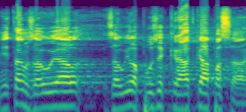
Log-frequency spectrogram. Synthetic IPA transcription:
ɲɛt̪amzaujal | zaujalapowzɛkɾaːt̪kaːpasa̰ː

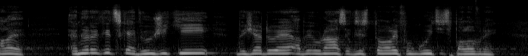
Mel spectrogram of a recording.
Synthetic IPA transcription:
alɛ | ʔɛnɛɾɡɛt̪ɪt͡skɛːvɪuʒɪciːvɪʒadujɛabɪunaːsɛɡzɪst̪ovalɪfuŋɡujiːt͡siːspalo̞vnɪ

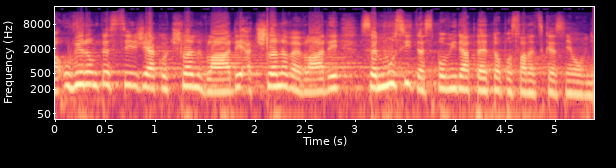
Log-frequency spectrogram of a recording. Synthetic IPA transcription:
ʔaʔuvjɛdo̞mt̪ɛsɪʒɛjako̞t͡ʃlɛnvlaːdɪʔat͡ʃlɛno̞vɛːvlaːdɪsɛmusiːt̪ɛspo̞viːdat̪ːɛːt̪o̞po̞slanɛt͡skɛːsɲɛmo̞vɲɛ

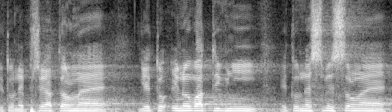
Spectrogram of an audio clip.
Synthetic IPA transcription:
jɛt̪onɛpr̝̥ɪjat̪ɛlnɛː | jɛt̪o̞ʔɪno̞vat̪ɪvɲiː | jɛt̪o̞nɛsmɪsl̩nɛː

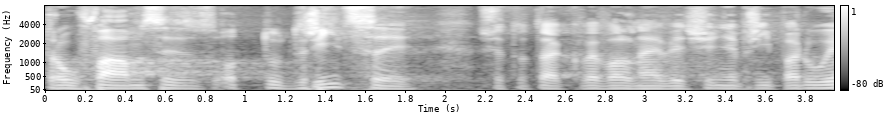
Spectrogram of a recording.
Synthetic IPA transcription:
t̪ɾowfaːmsɪʔo̰t̪ːut̪r̝iːt͡sɪ | ʒ̥ɛt̪o̞t̪akvɛvɛlnɛːvjɛt͡ʃɪɲɛpr̝̥iːpaduːj

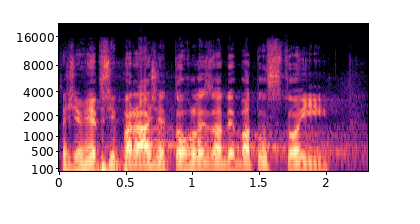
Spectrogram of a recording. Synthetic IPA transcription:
t̪aɡʒɛmɲɛpr̝̥ɪpadaːʒɛt̪o̞ɦlɛzadɛbat̪ust̪o̞jiː

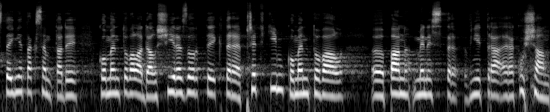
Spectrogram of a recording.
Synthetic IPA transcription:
st̪ɛjɲɛt̪aksɛmt̪adɪ | ko̞mɛnt̪o̞valadalʃiːɾɛzo̞ɾt̪ɪkt̪ɛɾɛːpr̝̥ɛt̪ciːmko̞mɛnt̪o̞val | panmɪnɪst̪r̩vɲɪt̪ɾaɾakuʃan

